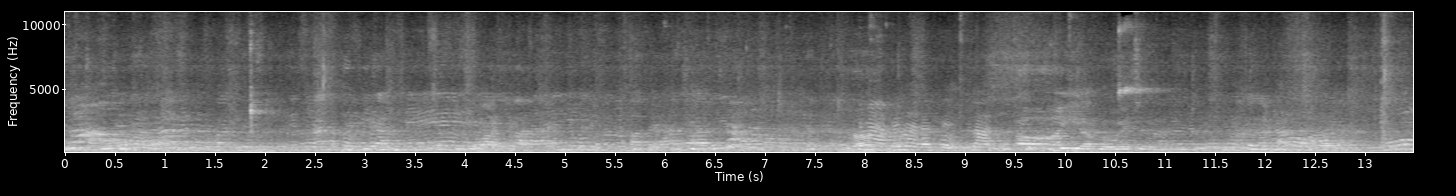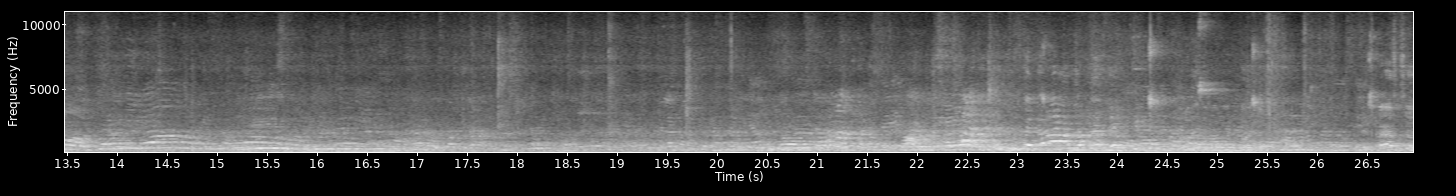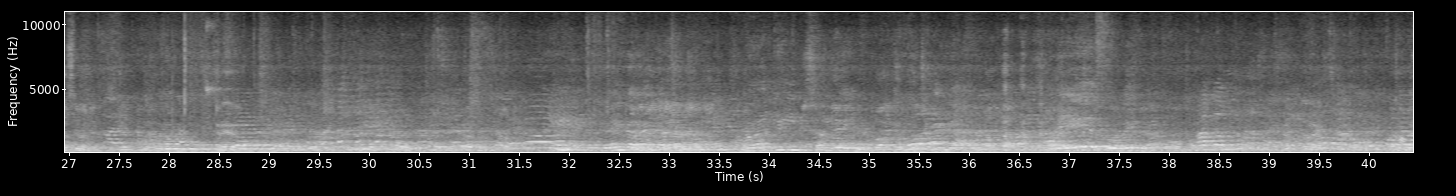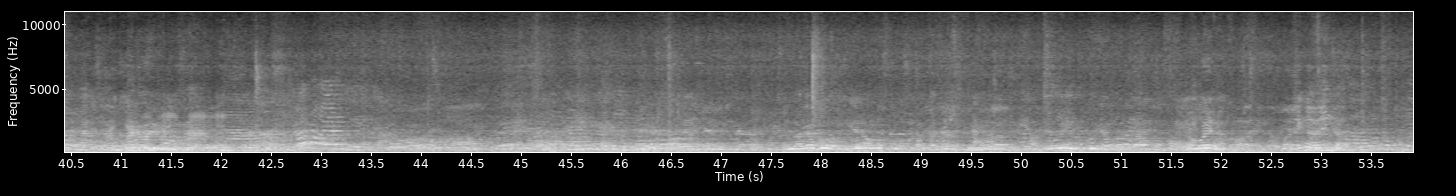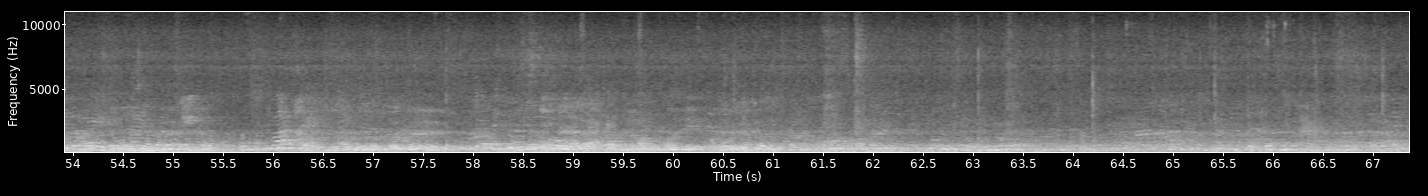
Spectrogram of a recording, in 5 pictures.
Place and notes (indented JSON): {
  "title": "Cra., Medellín, Antioquia, Colombia - Sonido ambiente del piso 1 del bloque 15 a las 9:56am",
  "date": "2021-09-27 09:55:00",
  "description": "Sonido ambiente en el piso 1 del bloque 15 de la Universidad de Medellín en la Facultad de derecho, se escuchan voces, pasos, golpes en barandas metálicas. También se escuchaban los estudiantes dirigiéndose a sus salones para las clases de las 10 am.\nCoordenadas: 6°13'56.1\"N+75°36'37.0\"W\nSonido tónico: voces hablando, pasos.\nSeñales sonoras: chillido de los zapatos, golpes en barandas metalica.\nGrabado a la altura de 1.60 metros\nTiempo de audio: 3 minutos con 49 segundos.\nGrabado por Stiven López, Isabel Mendoza, Juan José González y Manuela Gallego con micrófono de celular estéreo.",
  "latitude": "6.23",
  "longitude": "-75.61",
  "altitude": "1566",
  "timezone": "America/Bogota"
}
